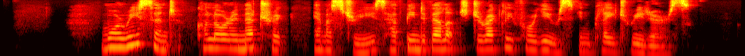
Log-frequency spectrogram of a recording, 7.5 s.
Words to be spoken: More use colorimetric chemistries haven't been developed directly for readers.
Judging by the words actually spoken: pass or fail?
fail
